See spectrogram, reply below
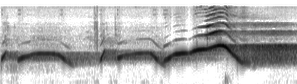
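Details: Nias hill myna in its natural voice, amid talking that imitates greetings: clear, pure whistles that slide up and hold, then fall away, in a series of smooth looping phrases. The last phrase rises higher and ends in a long, steady note.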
